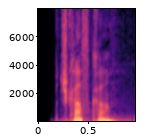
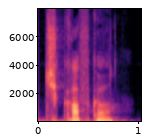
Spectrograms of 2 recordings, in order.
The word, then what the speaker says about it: Czkawka: Das wird ausgesprochen, das ist jetzt polnisch. Ich versuche mich jetzt in polnisch. Czkawka. – Ja, Czkawka. – Czkawka. – So wird das ausgesprochen.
